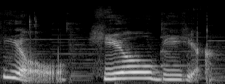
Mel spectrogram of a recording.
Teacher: It turns to just an ul. We're really reducing that word into ul.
